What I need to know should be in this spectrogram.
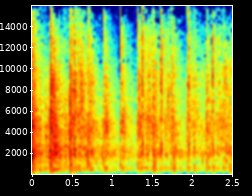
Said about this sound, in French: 2h56 sur Europe 1, nous apprenons qu'il y a des coups de feu en ce moment même à Dammartin, en Seine-et-Marne. Oui, je suis à quelques mètres de ce qui se passe et effectivement, en face de moi, on voit des coups de feu, des étincelles.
